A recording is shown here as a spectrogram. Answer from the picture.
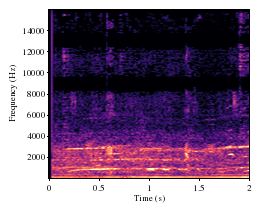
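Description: A sustained low tone from a concert PA system, held steady, with crowd whoops and shouts rising over it.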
